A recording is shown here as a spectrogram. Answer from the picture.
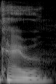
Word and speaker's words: Cairo: I'm Cairo, pronounced like the city in Egypt.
